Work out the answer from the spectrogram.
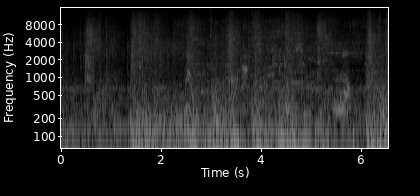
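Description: A guitar attack in a video game crashes and smashes in dense, loud bursts with whooshing sweeps, filling nearly the whole clip with brief gaps between hits.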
